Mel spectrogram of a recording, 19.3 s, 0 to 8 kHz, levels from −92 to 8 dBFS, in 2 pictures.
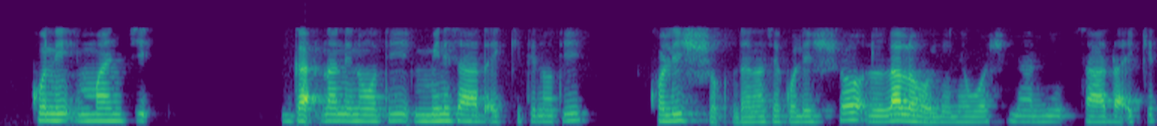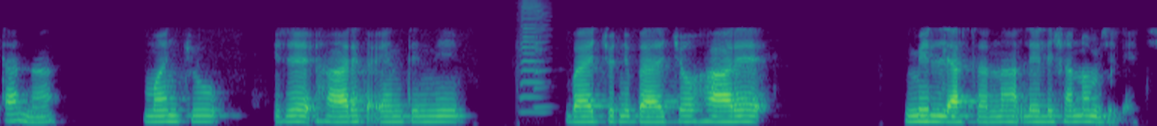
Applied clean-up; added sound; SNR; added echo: none; Harmonica; 20 dB; none.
